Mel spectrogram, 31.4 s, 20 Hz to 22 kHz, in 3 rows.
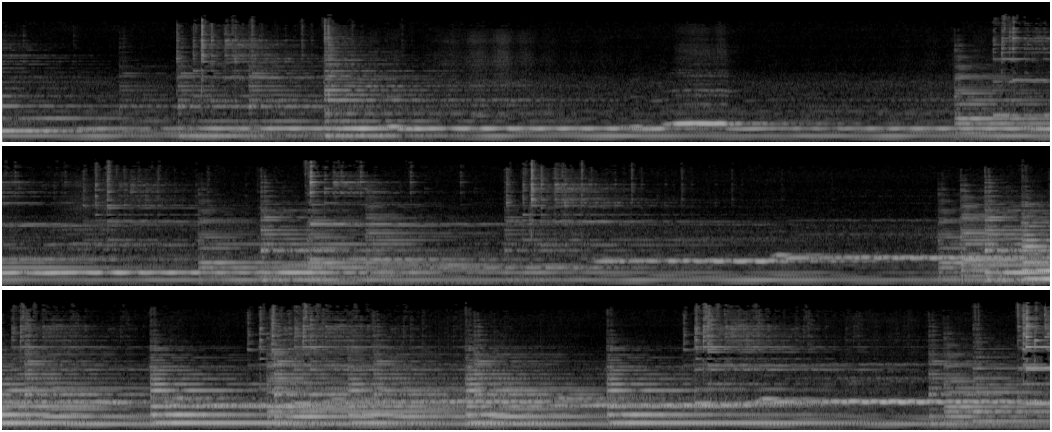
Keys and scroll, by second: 27.0 ctrl+a.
